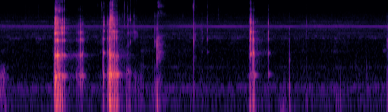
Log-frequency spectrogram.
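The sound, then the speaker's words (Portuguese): A small, soft burp comes out in a couple of short, gurgly bursts, followed by faint clicky mouth noises in otherwise quiet with no talking. “Arrotinho, arrotinho.”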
